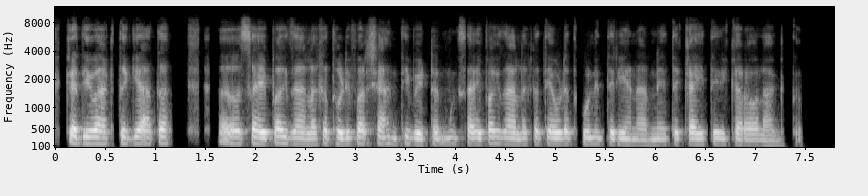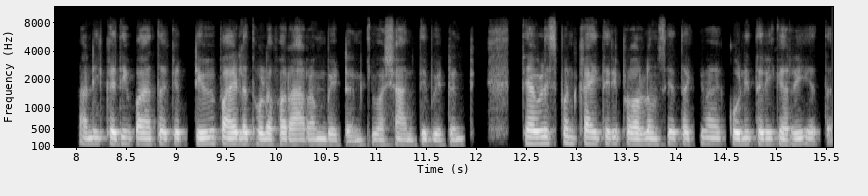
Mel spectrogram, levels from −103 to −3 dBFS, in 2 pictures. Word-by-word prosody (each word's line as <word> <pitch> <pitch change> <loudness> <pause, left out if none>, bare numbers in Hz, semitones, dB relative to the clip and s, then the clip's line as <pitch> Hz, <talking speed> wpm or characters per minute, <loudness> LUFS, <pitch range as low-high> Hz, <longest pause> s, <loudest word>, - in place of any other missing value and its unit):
कधी 155 -1 +6
वाटतं 150 0 +2
की 155 - +3
आता 150 +2 +3 0.5
अ, 455 -1 +2
स्वयंपाक 155 - +4
झाला 135 -1 0
का - - 0
थोडीफार 140 0 +2
शांती 150 -1 -4
भेटेल. 135 -1 0
मग 140 0 -7
स्वयंपाक 140 +2 +1
झालं 135 -2 -1
का, - - -1
तेवढ्यात 135 0 +3
कुणीतरी 140 -1 -2
येणार, 125 -2 -3
नाही 125 0 -5
तर - - -1
काहीतरी 135 0 +1
करावं 125 -1 -1
लागतं. 115 -1 -11 0.6
आणि 140 +1 0
कधी 145 +1 +3
पाहतं 135 -1 +2 0.3
टीव्ही 140 +2 +4
पाहायला 140 -1 +5
थोडाफार 130 0 +1
आराम 130 +1 -2
भेटेल 120 -2 -4
किंवा 125 +1 -3
शांती 125 +1 -4
भेटेल. 125 +1 -4 0.6
त्यावेळेस 150 0 +4
पण 170 - -1
काहीतरी 145 -1 0
प्रॉब्लम्स 135 0 +1
येतात, 135 -1 0
किंवा 140 -1 -3
कोणीतरी 140 0 +3
घरी 135 0 +1
येतं. 140 0 -6
135 Hz, 165 wpm, -23 LUFS, 130-145 Hz, 0.6 s, कधी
